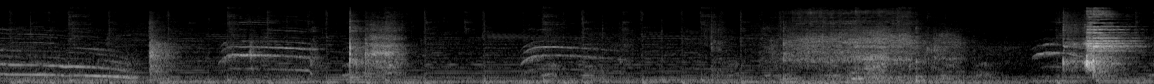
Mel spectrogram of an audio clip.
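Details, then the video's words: Morning greeting from a family of three rescued feral cats, a black mother and two grown kittens, meowing only when wet food is on its way. Short, downward-curving meows repeat every couple of seconds between rustling noise bursts and quiet music. "Singing Cats"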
